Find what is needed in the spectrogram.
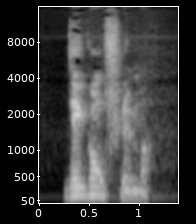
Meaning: deflation
- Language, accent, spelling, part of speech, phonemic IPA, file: French, Canada, dégonflement, noun, /de.ɡɔ̃.flə.mɑ̃/, LL-Q150 (fra)-dégonflement.wav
